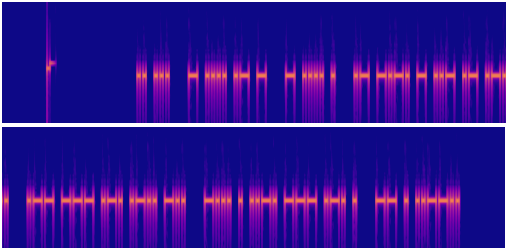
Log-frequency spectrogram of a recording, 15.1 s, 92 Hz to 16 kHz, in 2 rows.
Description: Morse code, heard as a keyed tone, about 28 wpm, 700 Hz. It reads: IS THAT THE ACTUAL WORLD BEFORE ME?
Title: Sentences from Top 1000 Words - Review Part 5 - 28wpm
